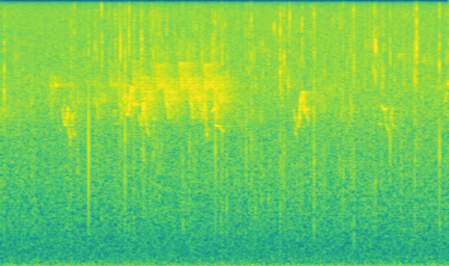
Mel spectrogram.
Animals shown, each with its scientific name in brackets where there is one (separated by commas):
Ovenbird (Seiurus aurocapilla), Red-eyed Vireo (Vireo olivaceus)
